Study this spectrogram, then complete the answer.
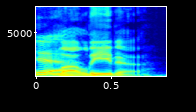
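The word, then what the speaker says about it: Lauletta: me why laletta cheese oh it sounds like velvet so we got to say his name lalita lita cheese yeah there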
